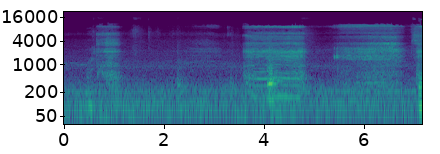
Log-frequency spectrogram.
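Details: Snoring: three harsh, fluttering snore-like breath noises, one with a buzzing, vibrating tone, separated by short quiet gaps.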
